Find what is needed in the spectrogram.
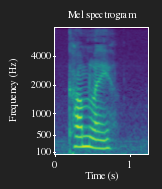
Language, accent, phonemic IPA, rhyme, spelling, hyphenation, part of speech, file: English, General American, /ˈkʌmli/, -ʌmli, comely, come‧ly, adjective / verb / adverb, En-us-comely.ogg
- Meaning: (adjective) Attractive; visually pleasing; good-looking.: Of a person: attractive or pleasing to look at; beautiful, handsome; also, attractive but not particularly beautiful or handsome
